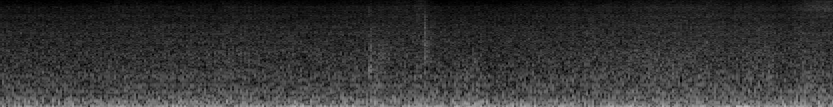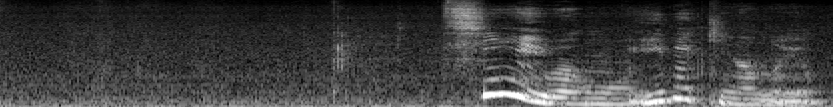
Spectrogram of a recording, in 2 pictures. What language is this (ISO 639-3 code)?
jpn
